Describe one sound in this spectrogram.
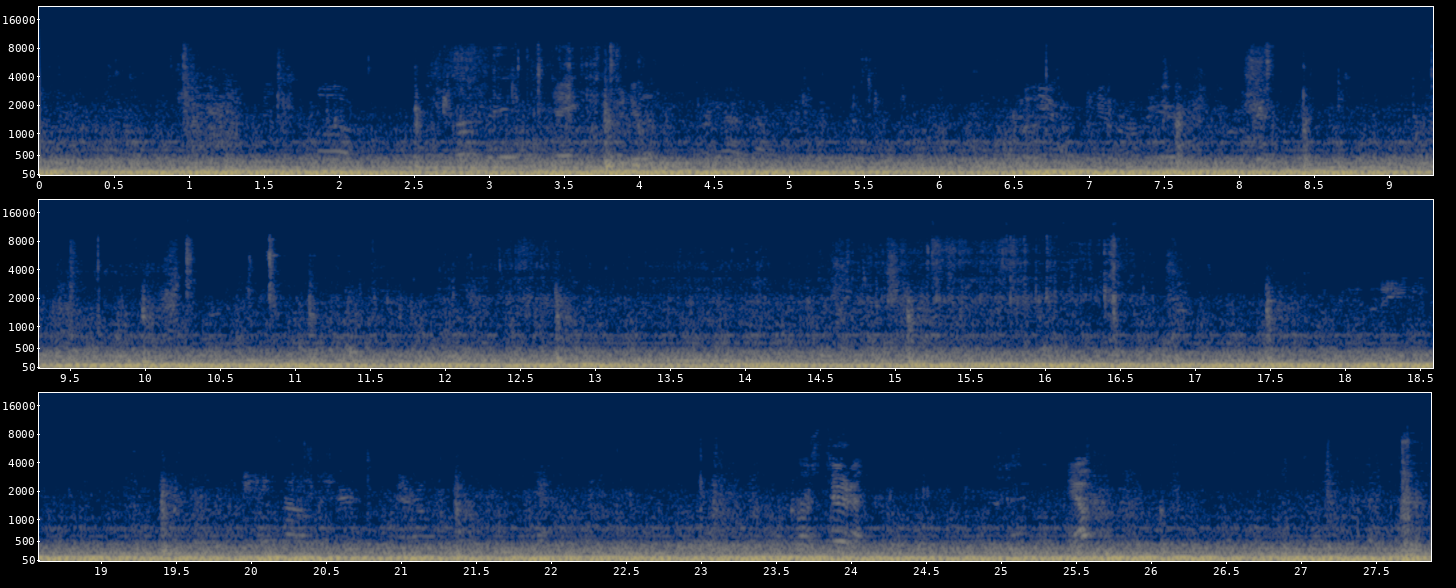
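A boat engine rumbles steadily.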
